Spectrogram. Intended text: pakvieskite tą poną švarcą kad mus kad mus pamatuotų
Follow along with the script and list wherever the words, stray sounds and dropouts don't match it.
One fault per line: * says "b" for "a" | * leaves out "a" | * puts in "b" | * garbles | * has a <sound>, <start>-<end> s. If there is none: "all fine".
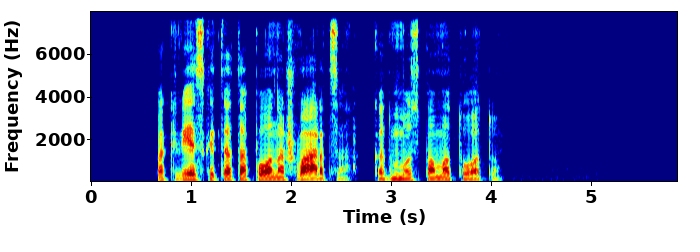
* leaves out "kad mus"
